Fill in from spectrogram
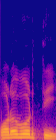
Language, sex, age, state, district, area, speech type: Bengali, male, 60+, West Bengal, Purba Bardhaman, rural, read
